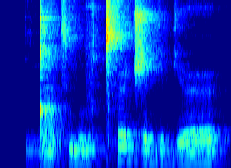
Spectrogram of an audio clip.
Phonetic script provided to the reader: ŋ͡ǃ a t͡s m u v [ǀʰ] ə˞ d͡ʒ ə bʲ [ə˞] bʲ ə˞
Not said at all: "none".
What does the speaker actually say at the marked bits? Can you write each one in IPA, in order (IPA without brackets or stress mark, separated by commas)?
ǀʰ, ɐ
